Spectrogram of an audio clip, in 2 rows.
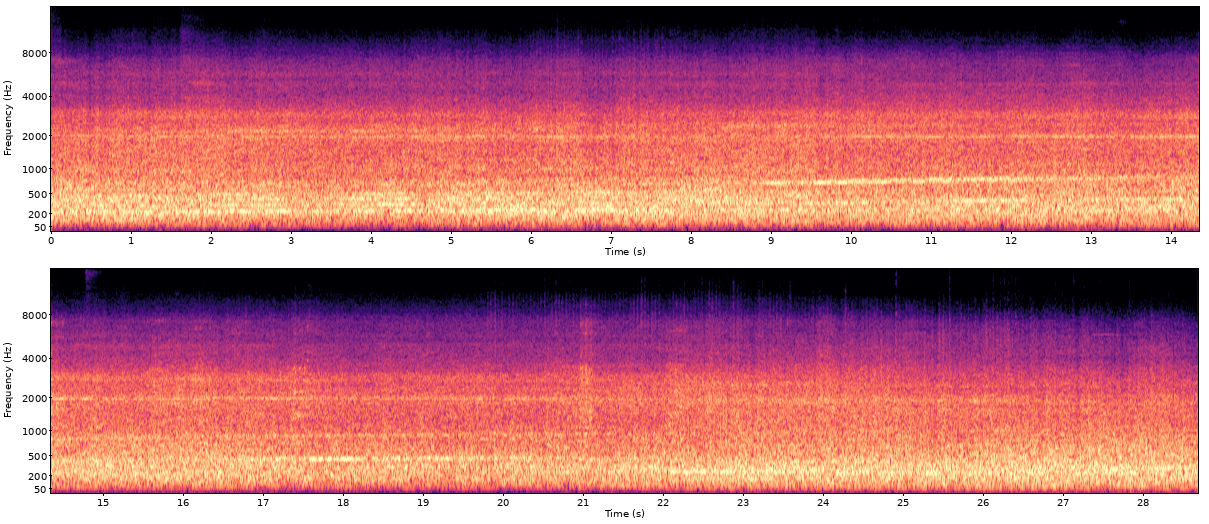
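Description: Several trains passing close on a multi-track main line: electric multiple units running by with wheels clattering over the rails, a steady high whine and a short rising tone, mixed with a pair of Class 37 diesel locomotives with English Electric V12 engines passing at the head of a test train.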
